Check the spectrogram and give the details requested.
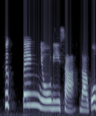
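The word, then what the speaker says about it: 흑백요리사: 참고로 흑백 요리사라고 발음합니다. 흑백 요리사.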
